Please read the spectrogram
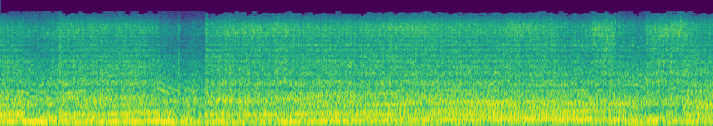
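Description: Several demolition derby cars' engines running hard as they push against each other in the pile. About three seconds in, one engine revs up and back down.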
